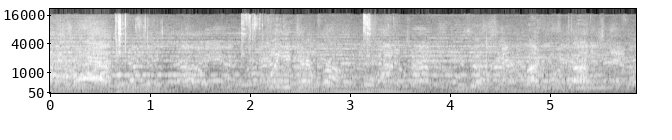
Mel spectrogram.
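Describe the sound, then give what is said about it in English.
An excited crowd at the Open golf championship rushing a golfer, a dense babble of many voices with a few sharp bursts rising out of the steady clamour. “At the Open, guards stand around Bobby as the crowd rushes him.”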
